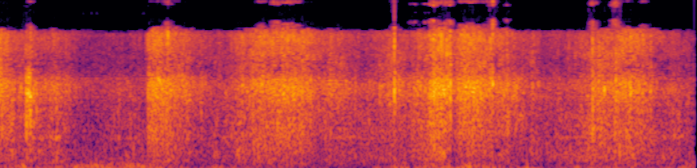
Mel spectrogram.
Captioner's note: something stomping through snow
